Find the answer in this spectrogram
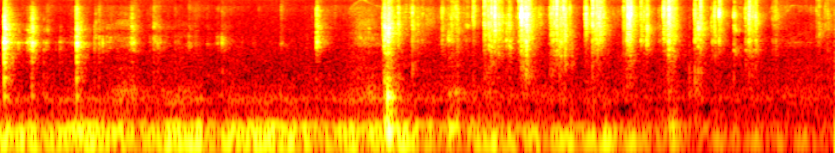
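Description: Small precision screwdriver turning a screw into red plastic model parts, and the plastic pieces being handled, giving a run of small clicks and ticks that gets busier in the second half, over a low steady hum.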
